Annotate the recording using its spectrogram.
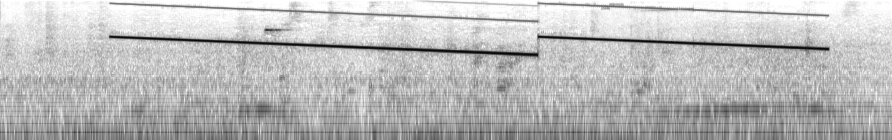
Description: A tone that sweeps in pitch again and again, with the noise inside a bus. There is no code.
